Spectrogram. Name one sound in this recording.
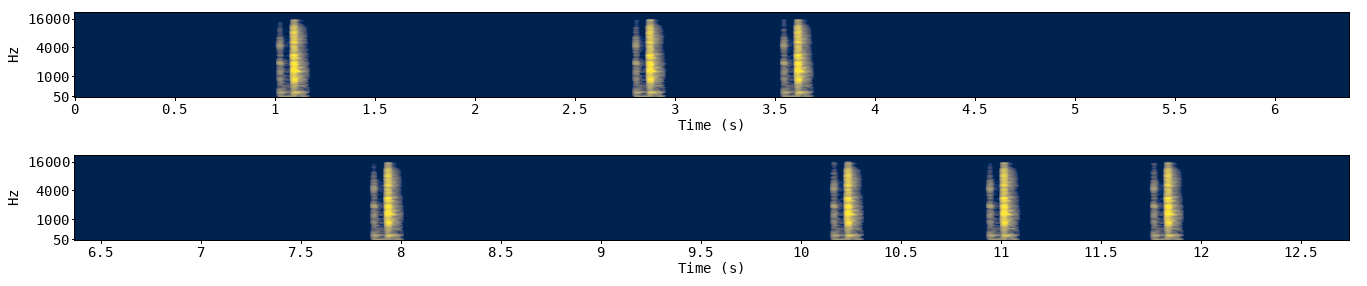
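Game menu buttons click sharply, one at a time.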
